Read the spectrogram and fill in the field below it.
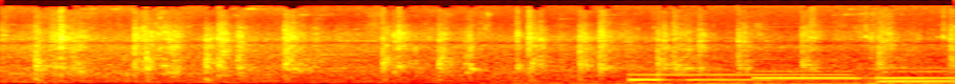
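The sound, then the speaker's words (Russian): Horses pulling a kibitka carriage gallop off after the coachman whistles, hooves clip-clopping in a quick, steady rhythm throughout, clear, with a sustained low tone joining in during the second half. “слуга вскочил на облучок, ямщик свистнул, и лошади поскакали.”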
